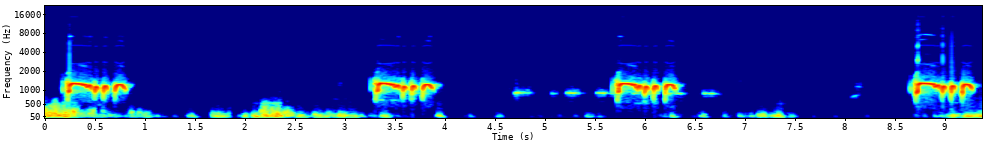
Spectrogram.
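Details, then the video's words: Local wild zebra dove in full song, a master recording for doves that rarely sing. Four stuttered cooing phrases, each a sharp opening note then rapid pulsed coos, come about every two and a half seconds over soft low thumps. "Burung perkutut lokal alam gacor, cocok buat masteran perkutut yang malas berbunyi"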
